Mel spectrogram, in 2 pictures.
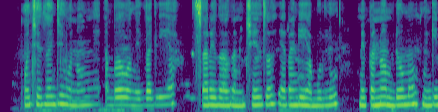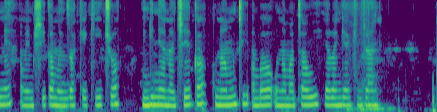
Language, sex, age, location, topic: Swahili, female, 18-24, Kisii, government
